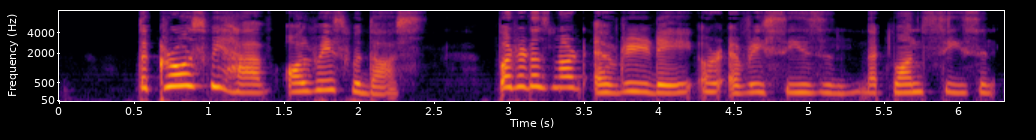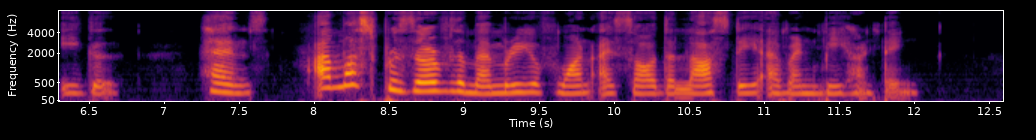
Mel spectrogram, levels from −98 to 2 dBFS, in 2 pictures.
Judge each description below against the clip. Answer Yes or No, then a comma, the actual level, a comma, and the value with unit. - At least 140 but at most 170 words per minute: No, average, 180 wpm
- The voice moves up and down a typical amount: Yes, average, 3.4 semitones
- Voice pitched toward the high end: Yes, high, 225 Hz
